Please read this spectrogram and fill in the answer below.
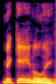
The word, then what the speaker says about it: McAnally: How would you say that name? Mac McAnally. – McAnally.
